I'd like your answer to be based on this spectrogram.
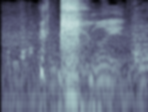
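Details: Single sharp adult sneeze during a live stream: brief intake, then an explosive hissing burst.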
